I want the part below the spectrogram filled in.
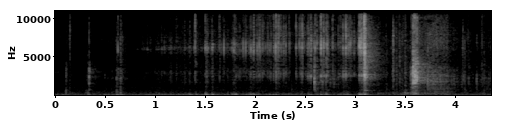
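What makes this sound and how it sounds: A small metal blade carves and scrapes a hand-sized solid bar of old, dry tan soap held in the hand, cutting small cubes that crumble off. The sound is a run of quiet, dry, crisp scratches and crackles that are mostly bright and high, with two sharper snaps near the end.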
